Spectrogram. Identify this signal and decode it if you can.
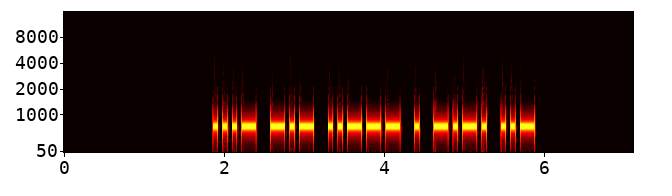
Morse code, heard as a keyed tone, about 21 wpm, 700 Hz. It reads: VK2ECU
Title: DXCC-100 Call Signs - 6 Characters - Repeated 3x - 20wpm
